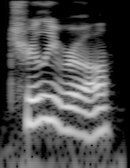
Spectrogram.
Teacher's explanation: You feel how quickly you have to pull your tongue back for the R in truly, then flatten the tip right up front for the L in rural. That super quick switch.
